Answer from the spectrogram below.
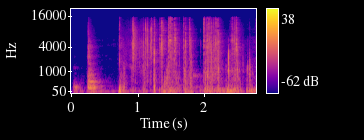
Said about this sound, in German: Aber du hast ein echtes Heft, ne? Kannst du mal umblättern? Alles, alles mach, mach doch mal so einen Blättersound.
